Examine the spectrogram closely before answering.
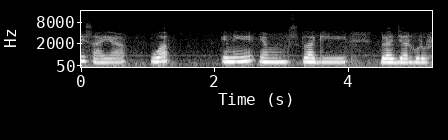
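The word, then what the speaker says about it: は: Atau yang minasang baru tahu itu huruf H ya, tapi dibacanya wa karena dia sebagai partikel subjek.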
